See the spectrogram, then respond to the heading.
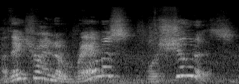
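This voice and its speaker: Man playing an eager, high-voiced space co-pilot. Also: huge pitch swings, a little slow, heavily acted. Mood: eager, tense. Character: eager young male space-ranger co-pilot, obedient and plucky. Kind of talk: table read of retro sci-fi serial. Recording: roomy, distant mic with loud noise.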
